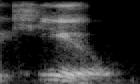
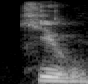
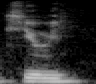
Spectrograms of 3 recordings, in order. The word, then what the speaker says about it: queue: Yeah, but the pronunciation is in the queue. Q. Okay. Okay. I And there's was pronouncing QE.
